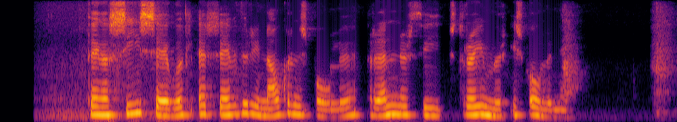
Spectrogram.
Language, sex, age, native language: Icelandic, female, 50-59, Icelandic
